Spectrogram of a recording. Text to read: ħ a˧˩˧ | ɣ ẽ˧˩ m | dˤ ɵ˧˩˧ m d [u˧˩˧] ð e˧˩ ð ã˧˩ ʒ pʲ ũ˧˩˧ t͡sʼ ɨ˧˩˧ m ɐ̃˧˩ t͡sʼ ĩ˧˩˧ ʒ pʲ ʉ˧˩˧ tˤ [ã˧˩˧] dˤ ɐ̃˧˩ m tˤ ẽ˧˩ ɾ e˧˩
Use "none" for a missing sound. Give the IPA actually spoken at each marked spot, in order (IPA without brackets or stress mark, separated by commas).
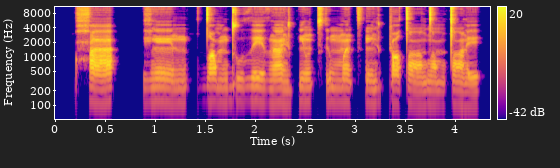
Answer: u˧˩˧, ã˧˩˧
